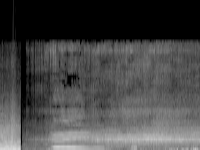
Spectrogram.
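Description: Live rock music cuts off abruptly half a second in. After a brief hush, a person gives one long call falling in pitch, followed by a steady whirring hiss of a zip-line trolley running along its cable, with wind rumble.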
